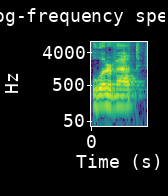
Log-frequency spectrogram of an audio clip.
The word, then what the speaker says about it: Horvath: Like, my last name is Horvath, and in Hungary that's pronounced Horvath.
